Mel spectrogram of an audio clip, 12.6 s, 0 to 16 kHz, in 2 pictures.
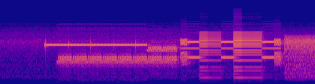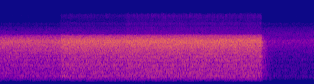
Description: Dial-up modem handshake (V.34 or later), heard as a whistle, warbles, then hiss, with room echo.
